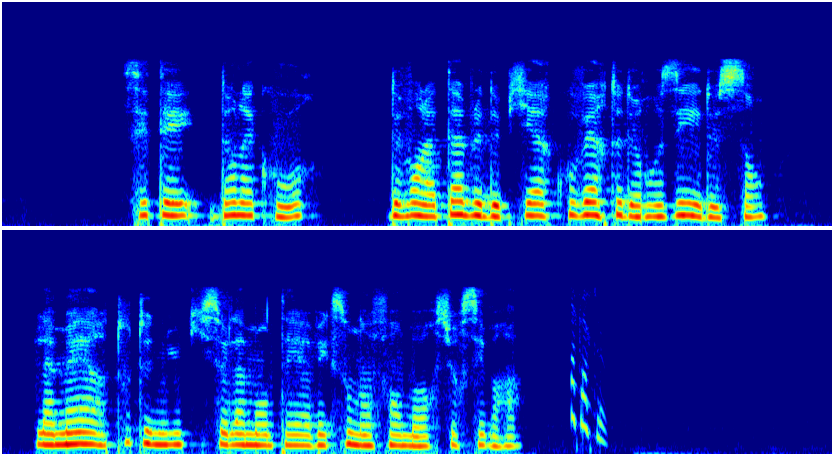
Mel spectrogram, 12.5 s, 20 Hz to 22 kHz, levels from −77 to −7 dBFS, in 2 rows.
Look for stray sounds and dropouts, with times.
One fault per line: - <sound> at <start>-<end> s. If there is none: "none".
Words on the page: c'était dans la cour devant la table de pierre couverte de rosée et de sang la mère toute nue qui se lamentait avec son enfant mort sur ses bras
- chirp at 10.5-10.8 s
